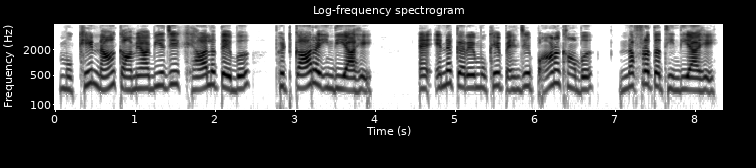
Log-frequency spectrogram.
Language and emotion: Sindhi, disgusted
